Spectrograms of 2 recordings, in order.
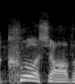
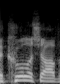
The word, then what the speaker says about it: Kuleshov: This effect of filmic editing has been called the Kuleshov effect. And Morgan, am I saying this correctly? Is this right? Have you heard of this? Yeah, okay, so the Kuleshov effect, okay? The Kuleshov effect, and it's had an enormous influence on filmmakers, including Alfred Hitchcock, Stanley Kubrick, and Francis Ford Coppola.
